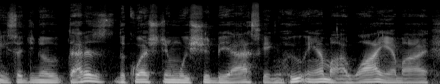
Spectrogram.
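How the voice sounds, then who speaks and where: Here is a man with an unremarkable speaking voice, fairly low in pitch and fairly quick in pace. His pitch varies in an ordinary way, and the recording is very clean with a silent background. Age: 40s. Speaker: podcast host. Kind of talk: casual chat. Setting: studio.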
